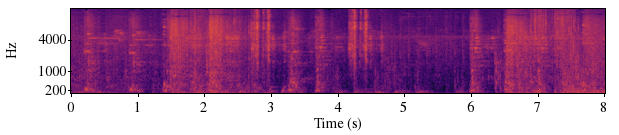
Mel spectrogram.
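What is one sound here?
A pickaxe swings with a whoosh.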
